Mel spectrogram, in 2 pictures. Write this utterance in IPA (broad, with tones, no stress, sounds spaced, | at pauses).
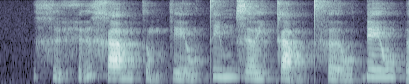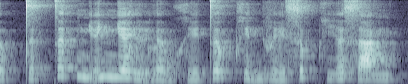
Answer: x ɨ̰˧˨ h ɨ̰˧˥ x a˨˩ m k ə̰˧˨ m k e˧˩ w t̪ i˧ m z ə˨˩ j k a̰˧˨ m t̪ʰ əː˧˩ w ɗ e˧ w ʔ ə˨˩ p̚ t̪ ə˨˩ t̚ t̪ ə˦˥ t̚ ɲ ɛ̰˧˥ ɲ ɛ˧ l ɨ̰˧˨ l ə̰ː˧˨ w x e˧˩ t̪ əː˦˥ p̚ x ḛ˧˨ n v e˧˩ s ə˦˥ p̚ x i˨˦ ə̯ s a˧ ŋ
